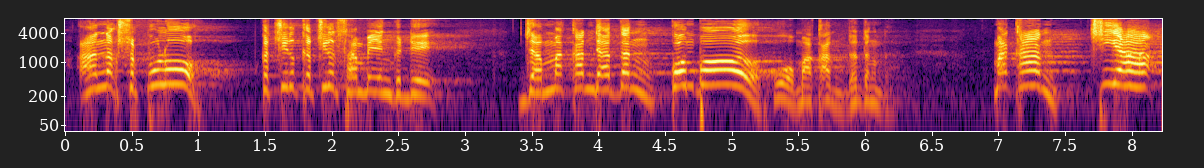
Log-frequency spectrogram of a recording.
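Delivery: put-on high, loud call to the children; mother calling her ten children in for their meal. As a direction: holler the kids in to dinner. Mother calls ten kids to eat.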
